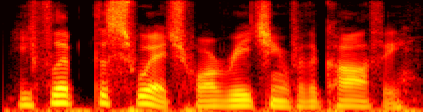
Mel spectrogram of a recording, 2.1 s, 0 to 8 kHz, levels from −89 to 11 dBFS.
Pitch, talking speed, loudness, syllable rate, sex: 115 Hz, 255 wpm, -19 LUFS, 6.5 syllables/s, male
